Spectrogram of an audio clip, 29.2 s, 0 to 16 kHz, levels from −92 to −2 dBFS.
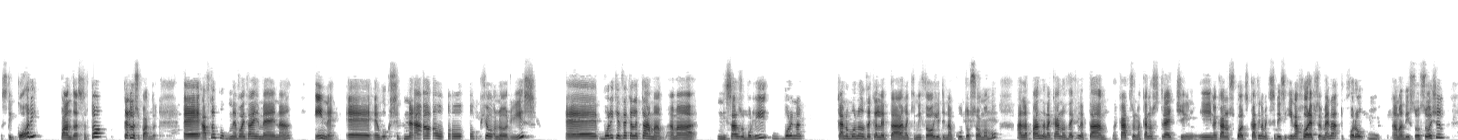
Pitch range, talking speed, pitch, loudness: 200-250 Hz, 145 wpm, 230 Hz, -26 LUFS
